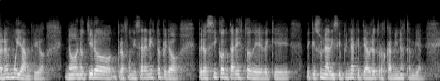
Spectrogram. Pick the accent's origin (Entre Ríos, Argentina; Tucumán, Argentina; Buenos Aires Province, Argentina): Buenos Aires Province, Argentina; General Pinto; yo soy de General Pinto, ¿no?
